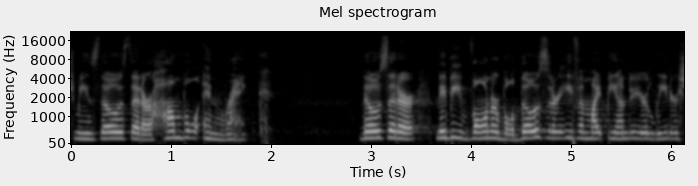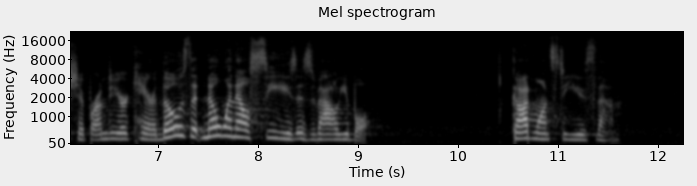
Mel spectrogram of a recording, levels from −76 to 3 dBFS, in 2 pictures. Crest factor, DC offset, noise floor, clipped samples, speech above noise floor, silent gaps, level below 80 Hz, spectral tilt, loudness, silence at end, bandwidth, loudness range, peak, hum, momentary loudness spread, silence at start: 22 dB; under 0.1%; -70 dBFS; under 0.1%; 41 dB; none; -74 dBFS; -3 dB/octave; -29 LUFS; 0.7 s; 19 kHz; 6 LU; -10 dBFS; none; 14 LU; 0 s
